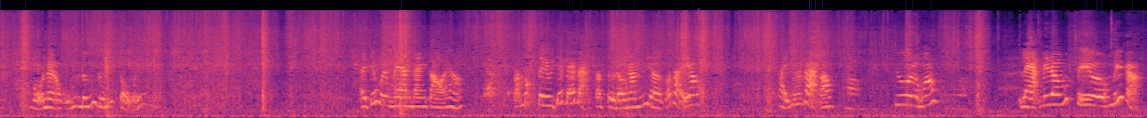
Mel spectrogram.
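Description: Plastic bags rustle and crinkle as clothes are handled.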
